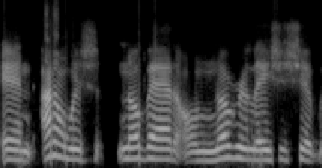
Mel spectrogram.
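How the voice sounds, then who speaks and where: A woman with an unremarkable speaking voice talks at a medium pitch with ordinary pitch variation, recorded with a dry, close sound with no echo against a quiet background. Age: 30s. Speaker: caller on a watch party livestream. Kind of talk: casual chat.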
